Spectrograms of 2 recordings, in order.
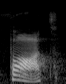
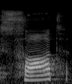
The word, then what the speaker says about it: thought: it comes to Clarity there are certain words like thought the past tense of thing that if mispronounce may sound like sought or F and confuse the listener but there aren't many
